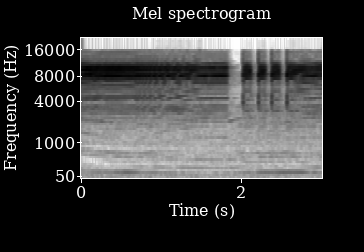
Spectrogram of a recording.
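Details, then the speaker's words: Samus 988M Plus ultrasonic PDC inverter after PWM driver modification, driving 1000 W load brightly in FF and normal modes, battery dropping: steady high whine over low hum, pitch sliding slightly as load comes on; normal running. "Suaranya enggak berisik tapi outpesnya kencang sekali ini, Mas Bro. beban 1000 watt menyala terang sekali."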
